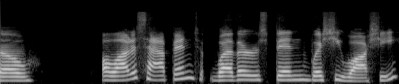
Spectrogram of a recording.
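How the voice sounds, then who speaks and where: A woman at a medium pitch, with lively intonation and a very slow pace, in a dry, close sound with no echo and a quiet background. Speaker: podcast host. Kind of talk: casual chat.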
